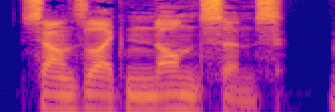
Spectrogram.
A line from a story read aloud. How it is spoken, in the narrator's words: growled the renegade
